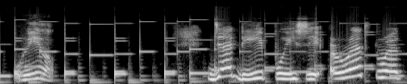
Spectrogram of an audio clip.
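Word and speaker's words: weel: in cloing is will this word means well and this is a scottish style that is deliber used to make the po feel more familiar and war the way to read it is similar to the usual well but the e is larer so it's called will ya will jadi puisi red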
